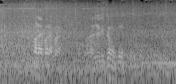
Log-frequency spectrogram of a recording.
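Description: A man speaks briefly in a calm voice, close by.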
